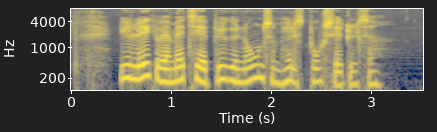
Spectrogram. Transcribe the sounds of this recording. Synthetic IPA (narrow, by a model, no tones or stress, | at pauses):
ʋiʋe̝le̝ɡ̥əʋæːɐmet͡sʰe̝læ̥b̥yɡ̥əno̝ːn̩sɒ̽mɦel̰sd̥̚b̥o̝sed̥l̩sɐ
